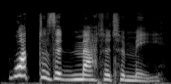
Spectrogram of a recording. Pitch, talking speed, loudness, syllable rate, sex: 230 Hz, 210 wpm, -19 LUFS, 4.5 syllables/s, female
